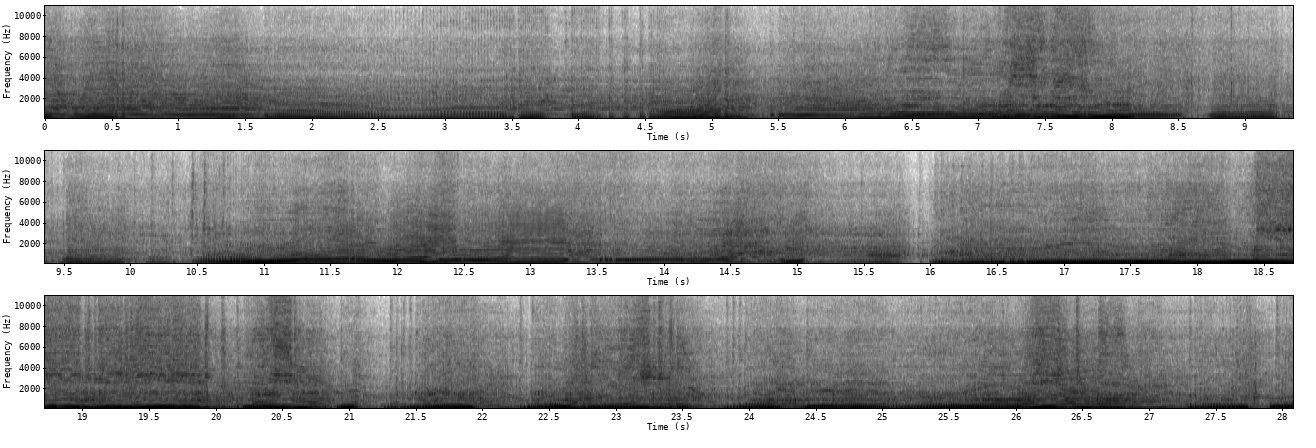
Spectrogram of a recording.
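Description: A dirt bike engine revs up and down close by, climbing hard.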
